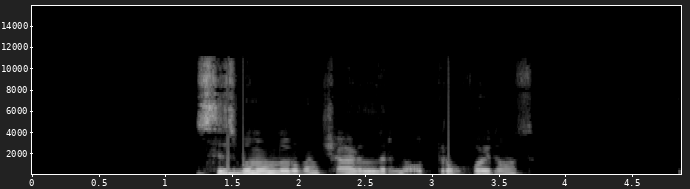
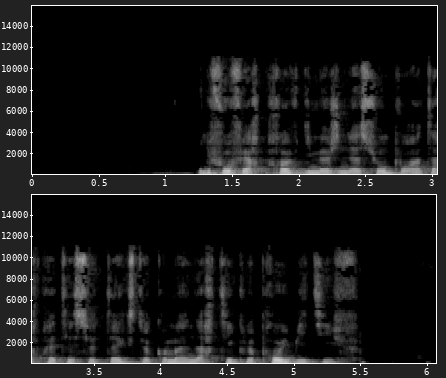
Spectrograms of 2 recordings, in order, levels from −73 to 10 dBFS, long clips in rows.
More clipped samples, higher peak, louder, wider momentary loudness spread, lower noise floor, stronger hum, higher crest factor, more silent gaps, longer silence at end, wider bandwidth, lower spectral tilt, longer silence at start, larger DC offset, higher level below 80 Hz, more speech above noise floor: neither; first, 0 dBFS vs -4 dBFS; first, -16 LUFS vs -23 LUFS; first, 14 LU vs 10 LU; first, under -90 dBFS vs -74 dBFS; neither; about the same, 18 dB vs 20 dB; neither; first, 1.25 s vs 0.6 s; about the same, 11.5 kHz vs 11.5 kHz; about the same, -6 dB/octave vs -6 dB/octave; about the same, 1.25 s vs 1.25 s; neither; second, -52 dBFS vs -46 dBFS; first, over 74 dB vs 52 dB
